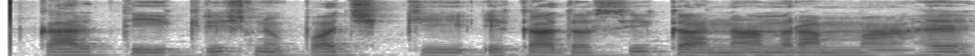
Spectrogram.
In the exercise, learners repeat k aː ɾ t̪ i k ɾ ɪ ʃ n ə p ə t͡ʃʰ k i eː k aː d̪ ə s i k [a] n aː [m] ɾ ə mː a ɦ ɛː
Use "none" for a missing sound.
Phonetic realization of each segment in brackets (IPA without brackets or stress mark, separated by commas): a, m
